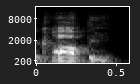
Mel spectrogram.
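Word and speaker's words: kopje: They are called coke beads, pronounced pretty close to copy.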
